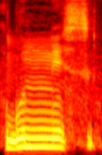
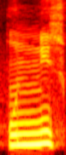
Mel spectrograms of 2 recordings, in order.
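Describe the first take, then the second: First: The word begins with an added g sound. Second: The word begins directly with a vowel sound. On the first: The speaker calls it wrong. "अपन गुन्नीस बोलते हैं" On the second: The speaker calls it right. "हम उन्नीस को गुन्नीस बोलते हैं"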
